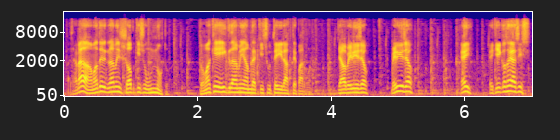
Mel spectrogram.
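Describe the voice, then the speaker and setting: A man's voice: high-pitched, lively intonation, rapid-fire, a little mellow, faint music behind. A man voicing a haughty, hostile villager in a cartoon, curt and scornful. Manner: curt, scornful, repetitive orders. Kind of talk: cartoon voice acting.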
